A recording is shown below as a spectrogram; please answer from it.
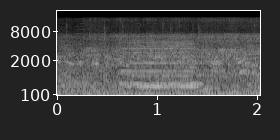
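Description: A vehicle horn sounds once, a steady tone lasting about a second, over crowd chatter and street noise.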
